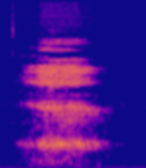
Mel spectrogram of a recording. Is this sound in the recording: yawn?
yes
